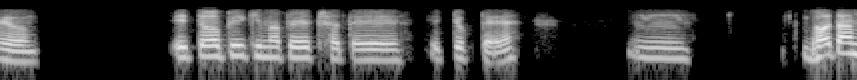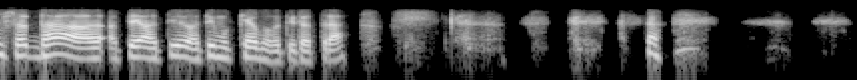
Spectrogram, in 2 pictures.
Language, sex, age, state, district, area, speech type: Sanskrit, male, 18-30, Karnataka, Shimoga, rural, conversation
